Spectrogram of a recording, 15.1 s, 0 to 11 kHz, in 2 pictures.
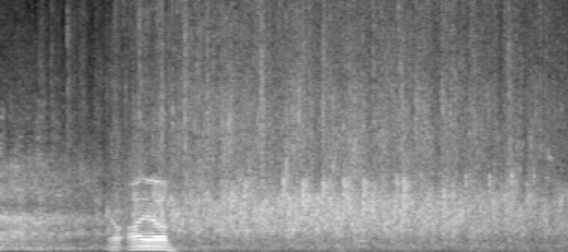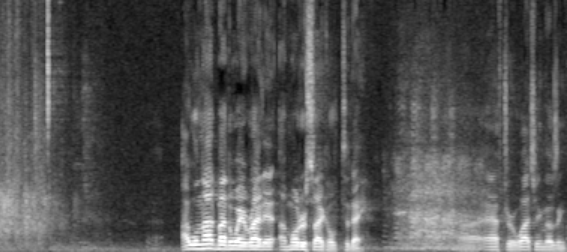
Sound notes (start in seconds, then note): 1.7 laughter and applause; 12.7 laughter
